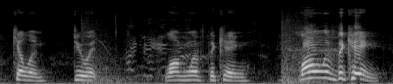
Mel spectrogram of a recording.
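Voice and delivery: ordinary talk

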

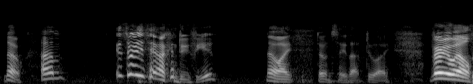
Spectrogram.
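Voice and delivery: put-on a boy-lord worried he seems rude; young duke dismisses the party, fussing over manners; fussy young duke.

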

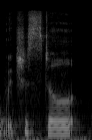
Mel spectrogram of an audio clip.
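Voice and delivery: secretive half-whispered aside. Real, not acted. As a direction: drop to a breathy whisper as if sharing a secret. Aside about being on year two.

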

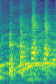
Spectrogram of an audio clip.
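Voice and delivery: short burst of audience laughter; crowd laughter. Real, not acted. Crowd laughs after joke.

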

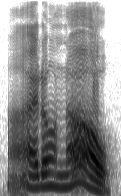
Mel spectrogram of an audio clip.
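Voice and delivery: a mild cry of helplessness; Jeffrey crying out at the cameras. Acted. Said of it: "cried Jeffrey".

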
